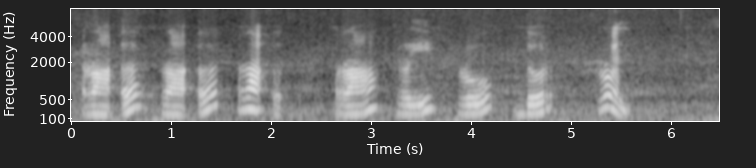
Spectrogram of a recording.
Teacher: നാവിന്റെ പുച്ചത്തിന്റെ പുറവും മേൽമുൻപല്ലുകളുടെ ഊനുമാണ് റായിന്റെ ഉച്ചാരണസ്ഥാനം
